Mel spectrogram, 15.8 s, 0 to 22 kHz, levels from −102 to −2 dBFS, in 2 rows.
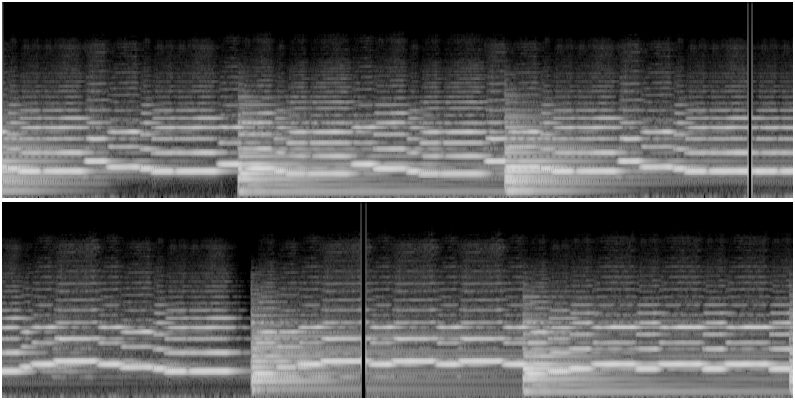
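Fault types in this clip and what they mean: Gap between stream segments: the timestamps of consecutive stream segments fail to meet, leaving a short interval that the player covers with digital silence, so nothing is dropped but the timeline is stretched. Here two hard-edged holes cut into the sound, at 7.45 s lasting 42 ms and at 11.50 s lasting about 50 ms. Their 4-second spacing matches the segment length, placing each hole exactly on a segment boundary.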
